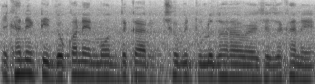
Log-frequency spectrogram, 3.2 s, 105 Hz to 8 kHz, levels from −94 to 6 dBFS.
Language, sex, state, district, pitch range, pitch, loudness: Bengali, male, West Bengal, North 24 Parganas, 145-160 Hz, 155 Hz, -15 LUFS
